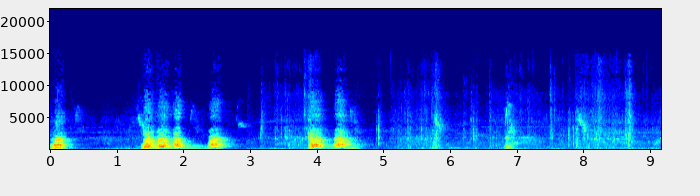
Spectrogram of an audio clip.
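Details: German Shepherd dog barking: a single bark, then a quick cluster of three loud, harsh barks, two more near the middle, followed by fainter scattered yips and muffled noises toward the end.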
